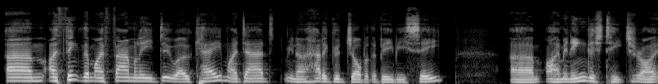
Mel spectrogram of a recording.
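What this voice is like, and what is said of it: Clear received pronunciation English accent. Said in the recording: “I do speak received pronunciation. I do speak quite clearly. I don't have a strong regional accent.”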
